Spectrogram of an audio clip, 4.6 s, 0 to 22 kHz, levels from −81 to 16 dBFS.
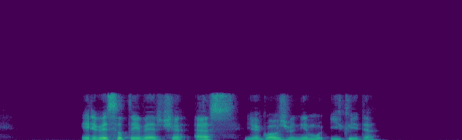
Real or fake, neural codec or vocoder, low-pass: fake; codec, 16 kHz, 1.1 kbps, Voila-Tokenizer; 7.2 kHz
